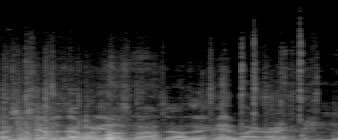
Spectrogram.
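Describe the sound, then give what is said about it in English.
A pigeon coos repeatedly in the background, soft rolling calls layered under people talking. “Bird wanna be on the show, bad.”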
